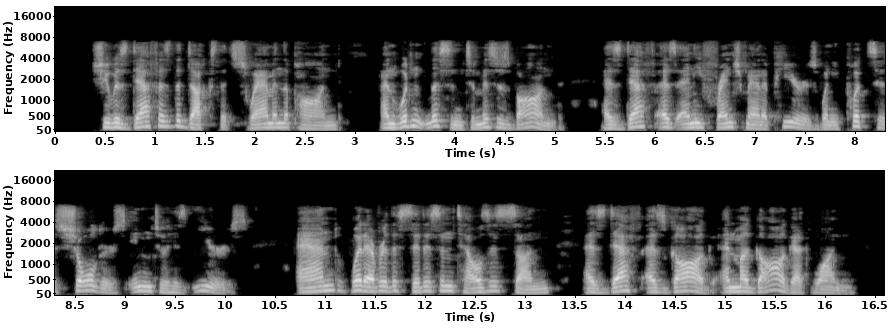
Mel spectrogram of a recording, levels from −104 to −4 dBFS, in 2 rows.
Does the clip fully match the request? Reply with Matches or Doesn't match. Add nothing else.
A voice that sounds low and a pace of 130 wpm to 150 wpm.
Doesn't match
